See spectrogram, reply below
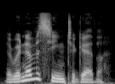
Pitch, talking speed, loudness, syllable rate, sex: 140 Hz, 260 wpm, -17 LUFS, 8.1 syllables/s, male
